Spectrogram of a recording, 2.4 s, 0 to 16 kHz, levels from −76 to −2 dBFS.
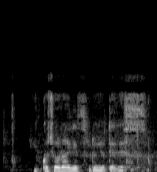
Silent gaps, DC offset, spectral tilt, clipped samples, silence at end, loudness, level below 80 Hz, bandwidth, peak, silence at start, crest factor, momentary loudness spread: none; under 0.1%; -5.5 dB/octave; under 0.1%; 0.1 s; -21 LUFS; -66 dBFS; 9.4 kHz; -6 dBFS; 0.5 s; 16 dB; 11 LU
